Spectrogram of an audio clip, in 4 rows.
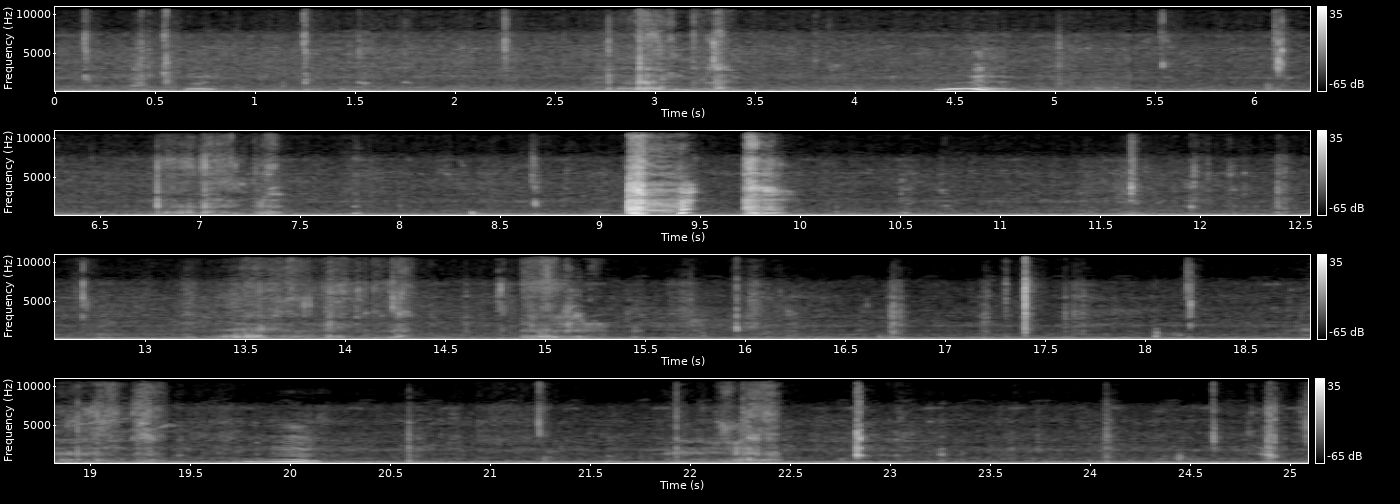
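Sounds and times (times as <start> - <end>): person coughing: 9.1 - 10.0.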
